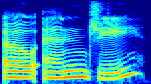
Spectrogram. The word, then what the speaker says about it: Hongzhi: How would you spell it? Hangzhe, Hongzhi.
